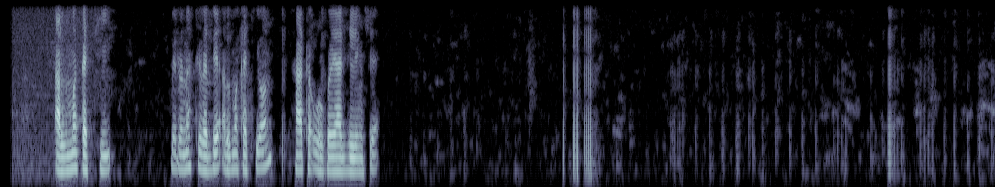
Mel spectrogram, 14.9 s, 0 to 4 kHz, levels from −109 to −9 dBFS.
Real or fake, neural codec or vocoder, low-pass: real; none; 3.6 kHz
